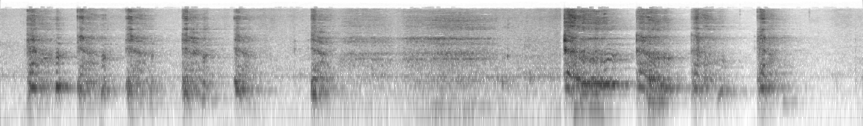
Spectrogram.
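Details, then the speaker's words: Run of about ten harsh coughs in quick bursts with a brief mid pause, a recurring coughing fit; coughing hurts her back more than her chest. "it hurts my chest and my back more my back than my chest to cough it seems like it gets better and it gets worse wow I"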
